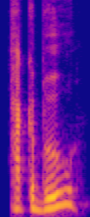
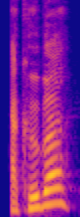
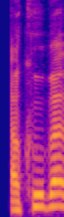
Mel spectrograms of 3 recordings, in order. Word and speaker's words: Hakuba: can go out to hako h no that's definitely not how you say it hakuba hakuba Valley and rusu Resort in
